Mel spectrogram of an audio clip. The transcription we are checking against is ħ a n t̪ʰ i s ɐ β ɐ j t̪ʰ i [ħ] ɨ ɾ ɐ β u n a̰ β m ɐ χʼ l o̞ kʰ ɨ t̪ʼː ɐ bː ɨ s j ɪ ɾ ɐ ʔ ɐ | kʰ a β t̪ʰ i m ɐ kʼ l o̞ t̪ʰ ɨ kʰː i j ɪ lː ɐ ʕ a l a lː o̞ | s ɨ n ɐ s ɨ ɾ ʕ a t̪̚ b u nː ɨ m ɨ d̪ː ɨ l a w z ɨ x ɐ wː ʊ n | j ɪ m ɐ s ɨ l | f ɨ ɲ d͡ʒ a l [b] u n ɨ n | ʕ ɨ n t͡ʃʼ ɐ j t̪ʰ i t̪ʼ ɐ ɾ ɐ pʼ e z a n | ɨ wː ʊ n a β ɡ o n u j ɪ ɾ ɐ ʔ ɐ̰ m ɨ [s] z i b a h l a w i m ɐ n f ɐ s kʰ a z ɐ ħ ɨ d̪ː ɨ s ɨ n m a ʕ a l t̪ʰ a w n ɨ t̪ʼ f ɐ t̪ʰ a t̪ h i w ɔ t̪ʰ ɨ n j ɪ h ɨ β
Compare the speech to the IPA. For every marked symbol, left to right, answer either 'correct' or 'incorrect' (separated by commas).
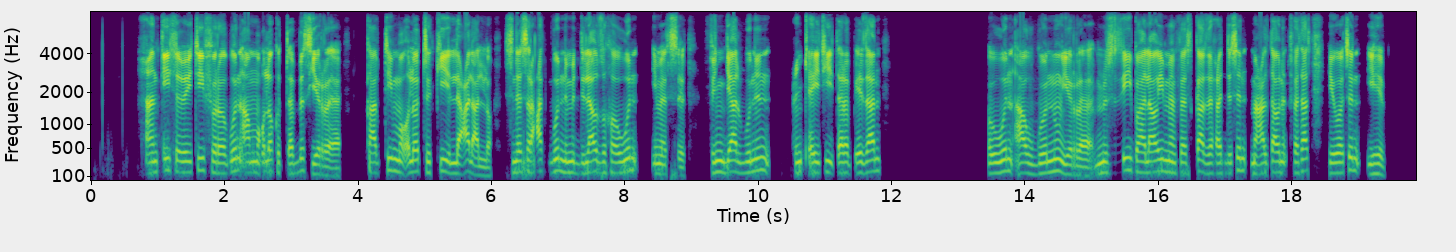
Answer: incorrect, correct, correct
